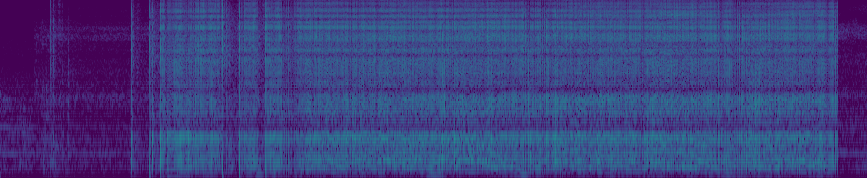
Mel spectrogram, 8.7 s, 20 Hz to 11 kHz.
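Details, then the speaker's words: Everlast PowerMTS 141Si 120V inverter multi-process welder, MIG with .030 wire, gas about 20, around 160 ipm wire speed and 17.5 volts on scrap: about seven seconds of steady crackling hiss, no pops or sputter; normal smooth MIG arc. "Well, I can tell you already this thing seems to weld pretty nice."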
